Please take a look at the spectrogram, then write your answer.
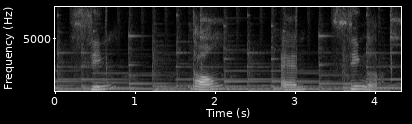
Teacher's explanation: the passage is completely blocked by raising the back of the tongue to touch the soft palate. The soft palate is lowered so that the air can pass through the nose. There is vibration in the vocal cords.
